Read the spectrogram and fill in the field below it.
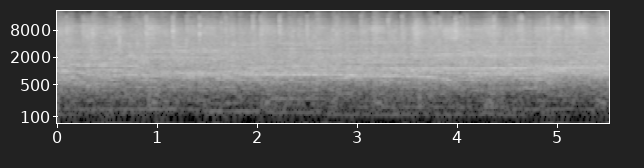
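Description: Spectators at a high school state softball championship game cheer and clap in a steady, dense roar from the stands, with no break in the noise throughout.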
